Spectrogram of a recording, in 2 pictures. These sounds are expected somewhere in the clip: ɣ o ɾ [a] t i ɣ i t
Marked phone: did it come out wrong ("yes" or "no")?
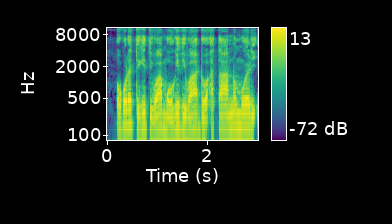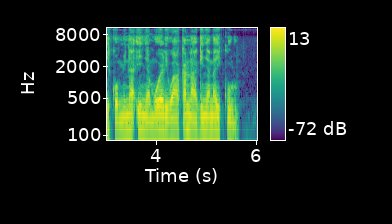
yes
